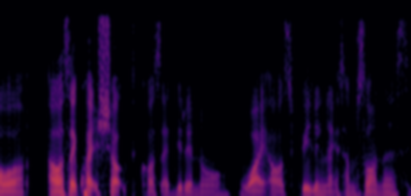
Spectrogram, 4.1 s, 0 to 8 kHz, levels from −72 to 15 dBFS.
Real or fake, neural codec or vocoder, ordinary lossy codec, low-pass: real; none; none; 7.2 kHz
